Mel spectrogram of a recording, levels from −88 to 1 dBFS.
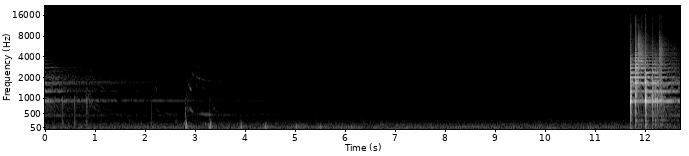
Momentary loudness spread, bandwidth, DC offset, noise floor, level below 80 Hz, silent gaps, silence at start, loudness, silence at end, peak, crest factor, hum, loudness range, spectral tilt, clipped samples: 11 LU; 16 kHz; under 0.1%; -69 dBFS; -64 dBFS; none; 0 s; -23 LUFS; 0 s; 0 dBFS; 34 dB; none; 3 LU; -0.5 dB/octave; under 0.1%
